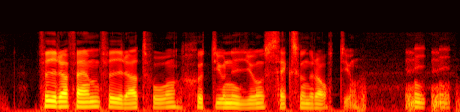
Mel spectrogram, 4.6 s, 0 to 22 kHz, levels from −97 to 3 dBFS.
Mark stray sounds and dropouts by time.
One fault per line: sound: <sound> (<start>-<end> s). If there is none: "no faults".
sound: laugh (4.0-4.5 s)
